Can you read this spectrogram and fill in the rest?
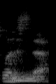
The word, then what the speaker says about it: Worcester: It is Worcester. It looks like Worcester, but it's Worcester.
